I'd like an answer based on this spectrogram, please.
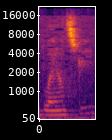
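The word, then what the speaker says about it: Blanski: remove your mask State your full name and spell it k e r r y last name blansky b l a n s k i huh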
